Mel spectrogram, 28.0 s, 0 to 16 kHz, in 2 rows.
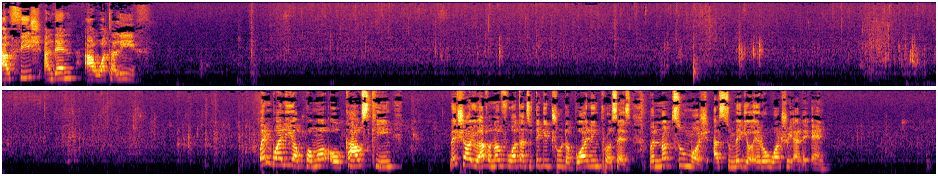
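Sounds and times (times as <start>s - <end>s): simmering pot patter: 2.7s - 28.0s
leaves clicking and rustling: 3.6s - 18.6s.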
